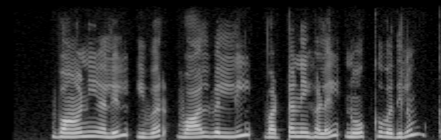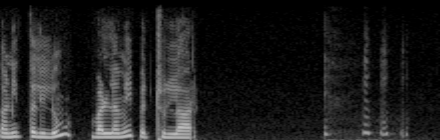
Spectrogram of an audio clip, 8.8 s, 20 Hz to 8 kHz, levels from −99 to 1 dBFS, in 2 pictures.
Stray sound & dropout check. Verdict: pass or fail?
fail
